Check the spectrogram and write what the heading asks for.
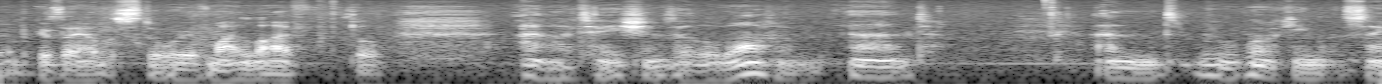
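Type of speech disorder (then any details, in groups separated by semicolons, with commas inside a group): Bulbar dysarthria; progressive bulbar palsy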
